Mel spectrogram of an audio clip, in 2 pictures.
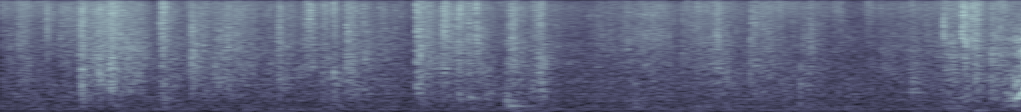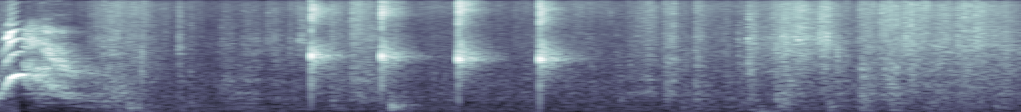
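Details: Six-week-old Dobermann puppies playing together with a flirt pole indoors: one sharp rising-falling squeal, then a run of four short high yelps about half a second apart, over scuffling and rustling.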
